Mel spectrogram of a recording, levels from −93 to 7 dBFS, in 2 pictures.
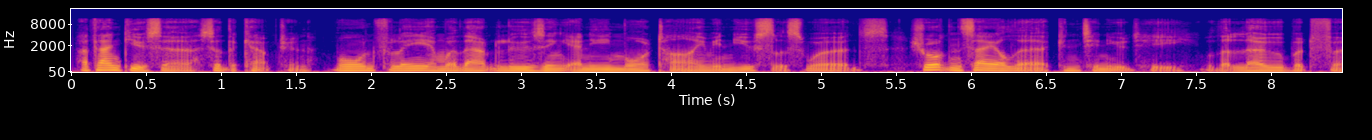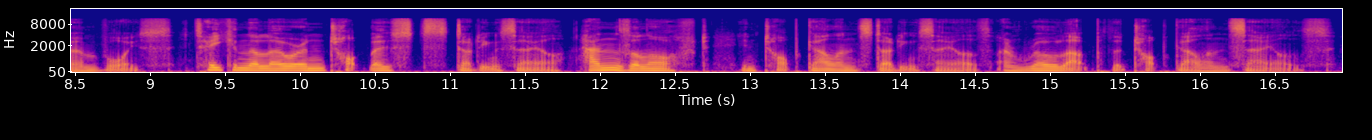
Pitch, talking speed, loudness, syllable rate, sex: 110 Hz, 170 wpm, -19 LUFS, 4.4 syllables/s, male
